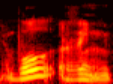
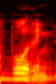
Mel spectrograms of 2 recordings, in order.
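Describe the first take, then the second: First: बोरिंग split into two parts, बो-रिंग; syllable by syllable. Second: Said in the usual way. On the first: Shown as a demonstration. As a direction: say बोरिंग as बो, then रिंग, with a small break. (बोरिंग को दो हिस्सों में तोड़कर: बो-रिंग) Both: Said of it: "दो syllable बन रहा है".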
